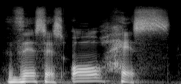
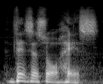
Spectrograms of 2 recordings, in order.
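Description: First: Slow model sentence. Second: Said in the usual way. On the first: Shown as a demonstration. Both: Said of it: "Esto es todo de él".

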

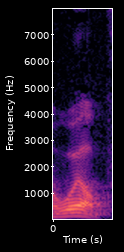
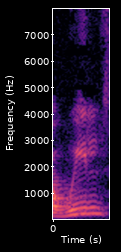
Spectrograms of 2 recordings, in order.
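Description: First: WILL close to "well", heavy L; strong-L will. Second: WILL with a plain I sound; wrong will. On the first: Teacher giving students the right form, E-like WILL. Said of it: "haz la L fuerte". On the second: Teacher contrasting for students, WILL with plain I. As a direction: say WILL with I, no E colour. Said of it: "no te saldrá will". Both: Shown as a demonstration.

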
